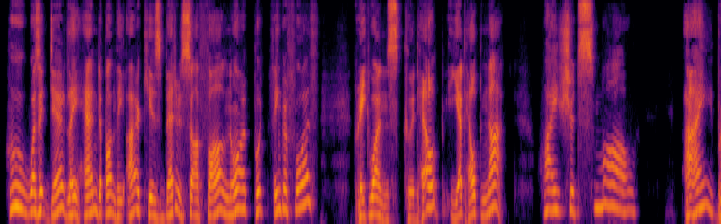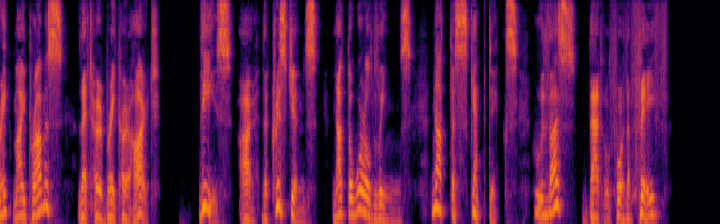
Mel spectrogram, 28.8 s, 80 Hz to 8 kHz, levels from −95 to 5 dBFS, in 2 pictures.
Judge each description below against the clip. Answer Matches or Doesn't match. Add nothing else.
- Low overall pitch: Doesn't match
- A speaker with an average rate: Doesn't match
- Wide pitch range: Matches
